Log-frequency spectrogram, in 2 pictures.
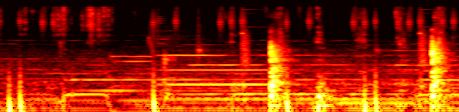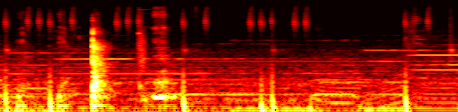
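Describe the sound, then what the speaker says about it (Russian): Dill, parsley, green onion and garlic being chopped on a board for a pelmeni filling, with sparse quiet knife taps and a few louder thuds over a low background hum, no talk. "Веточку укропа, петрушки, немного зеленого лука. И все это измельчаем."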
